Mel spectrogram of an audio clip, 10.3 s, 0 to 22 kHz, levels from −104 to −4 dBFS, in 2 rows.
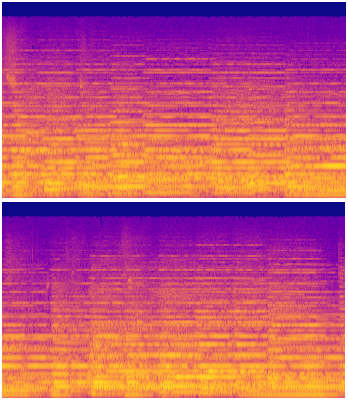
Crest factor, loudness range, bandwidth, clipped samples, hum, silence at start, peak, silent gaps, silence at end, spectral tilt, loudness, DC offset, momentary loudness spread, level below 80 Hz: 14 dB; 2 LU; 11.5 kHz; under 0.1%; none; 0 s; -2 dBFS; none; 0 s; -6.5 dB/octave; -16 LUFS; under 0.1%; 4 LU; -34 dBFS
